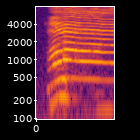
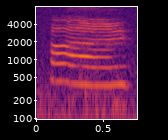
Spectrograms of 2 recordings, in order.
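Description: First: It is said loudly. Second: It is said quietly.

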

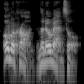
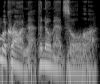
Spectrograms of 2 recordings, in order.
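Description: First: It is said in his normal voice. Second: It is said in a deep, menacing voice.

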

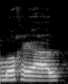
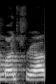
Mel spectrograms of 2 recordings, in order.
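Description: First: It is said with a Quebec French pronunciation. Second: It is said with an English pronunciation.

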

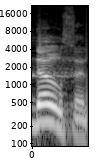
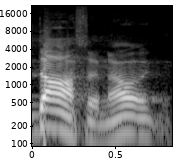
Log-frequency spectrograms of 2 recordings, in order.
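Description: First: It is pronounced like the Alabama town's name. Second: It is pronounced unlike the Alabama town's name. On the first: It names the town in South Alabama. The speaker calls it wrong. "it's not Dothan" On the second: It names the biblical place. The speaker calls it right. "that's Dothan"

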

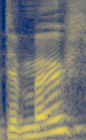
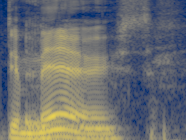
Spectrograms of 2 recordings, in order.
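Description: First: The name is said with an anglicized pronunciation. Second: The name is said with a French pronunciation. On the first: This is how the family always said it. "I said Demers my whole goddamn life" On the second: This is the original French way of saying it. "the real French way is supposed to be Demers"

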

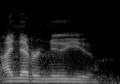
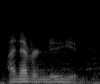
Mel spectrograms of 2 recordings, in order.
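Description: First: It is said angrily and sharply. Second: It is said sadly, near tears.

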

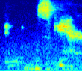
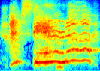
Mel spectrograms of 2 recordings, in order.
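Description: First: It is said quietly, toned down and restrained. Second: It is said loudly, building into hysteria.

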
